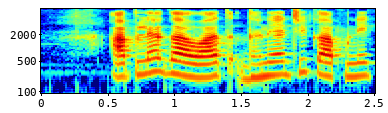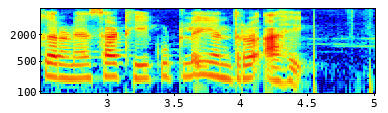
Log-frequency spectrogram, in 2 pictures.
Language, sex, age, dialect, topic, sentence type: Marathi, female, 31-35, Standard Marathi, agriculture, statement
